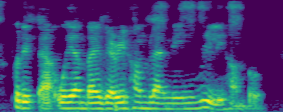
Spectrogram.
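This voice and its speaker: In a Caribbean accent, a woman speaks with a dark, mellow tone at a fairly low pitch. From Caribbean, Saint Vincent. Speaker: accountant, business owner. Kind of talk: interview.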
